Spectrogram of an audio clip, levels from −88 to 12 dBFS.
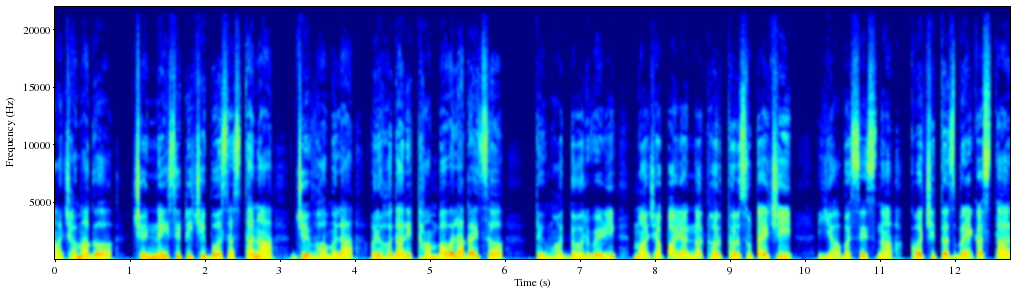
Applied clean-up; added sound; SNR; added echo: none; none; none; none.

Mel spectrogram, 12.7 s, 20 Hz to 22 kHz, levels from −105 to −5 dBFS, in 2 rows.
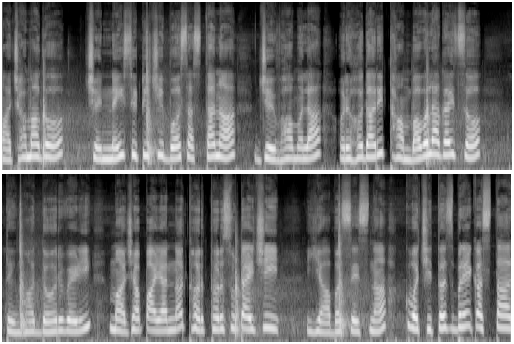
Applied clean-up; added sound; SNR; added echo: none; Door / Car; 17 dB; none.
